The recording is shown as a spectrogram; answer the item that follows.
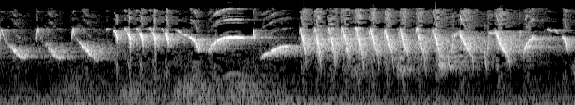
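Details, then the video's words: Canary song as a tutor recording for magpie robins: quick paired chirps, a wavering whistle, then a long fast trill of repeated notes ending in short downslurs. "Suara Burung Kenari Cocok Untuk Masteran Burung Murai Batu"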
